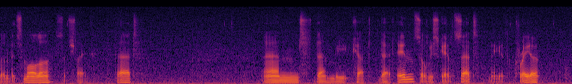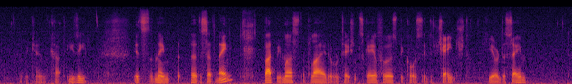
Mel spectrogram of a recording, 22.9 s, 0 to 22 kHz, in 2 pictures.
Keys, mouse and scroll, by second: 1.4-4.6 drag, 3.1 s, 8.6 s, 11.1 click, 20.9-22.3 drag.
